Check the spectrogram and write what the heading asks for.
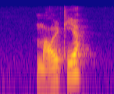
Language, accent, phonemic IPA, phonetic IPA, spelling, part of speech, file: German, Austria, /ˈmaʊ̯ltiːr/, [ˈmaʊ̯lˌti(ː)ɐ̯], Maultier, noun, De-at-Maultier.ogg
- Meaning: 1. mule (offspring of a male donkey and female horse) 2. mule (hybrid offspring of a donkey and a horse regardless of their genders)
